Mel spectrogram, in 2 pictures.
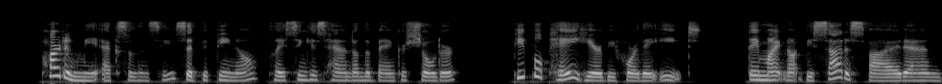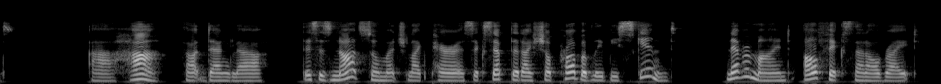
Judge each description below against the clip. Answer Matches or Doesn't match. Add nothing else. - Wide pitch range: Doesn't match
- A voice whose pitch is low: Doesn't match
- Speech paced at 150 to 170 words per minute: Matches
